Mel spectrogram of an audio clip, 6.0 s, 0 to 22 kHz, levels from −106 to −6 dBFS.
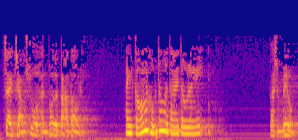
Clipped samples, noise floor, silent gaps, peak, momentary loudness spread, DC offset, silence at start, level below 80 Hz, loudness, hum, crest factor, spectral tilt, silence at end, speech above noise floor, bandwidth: under 0.1%; -60 dBFS; none; -4 dBFS; 18 LU; under 0.1%; 0.1 s; -52 dBFS; -20 LUFS; none; 16 dB; -7 dB/octave; 0 s; 40 dB; 8 kHz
